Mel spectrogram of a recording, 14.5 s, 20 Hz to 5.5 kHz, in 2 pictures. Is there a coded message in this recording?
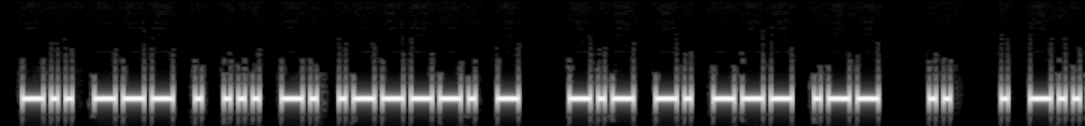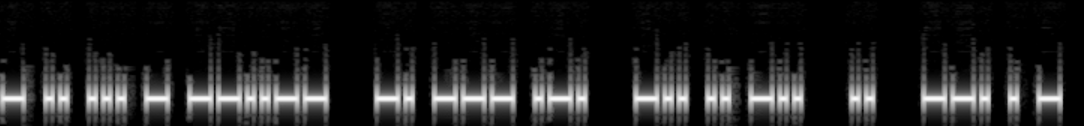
Yes: Morse code from 0.2 to 14.3 s, heard as a keyed tone, about 25 wpm, 600 Hz. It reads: DOESN'T KNOW I EXIST, NOR DID I GET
